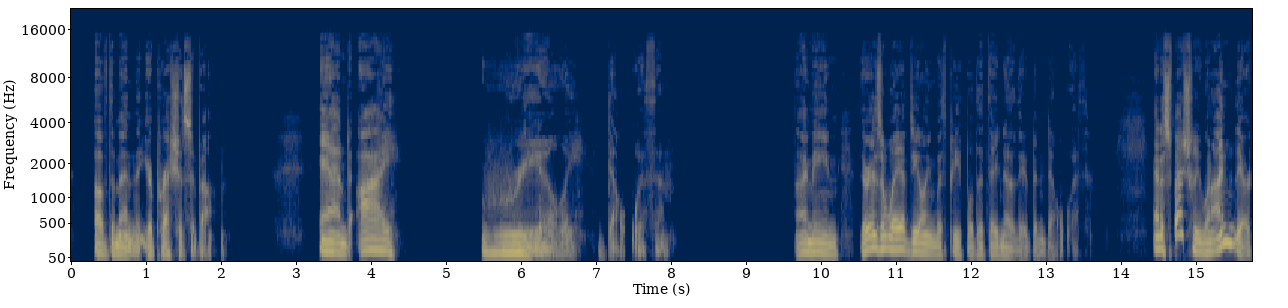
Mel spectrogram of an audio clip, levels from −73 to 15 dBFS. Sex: male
